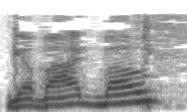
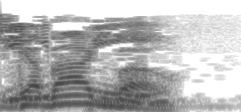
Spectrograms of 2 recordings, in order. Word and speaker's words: Gbagbo: It's Gbagbo. Yeah. – Spell it again. – G-B-A-G-B-O. Gbagbo. – Yeah.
